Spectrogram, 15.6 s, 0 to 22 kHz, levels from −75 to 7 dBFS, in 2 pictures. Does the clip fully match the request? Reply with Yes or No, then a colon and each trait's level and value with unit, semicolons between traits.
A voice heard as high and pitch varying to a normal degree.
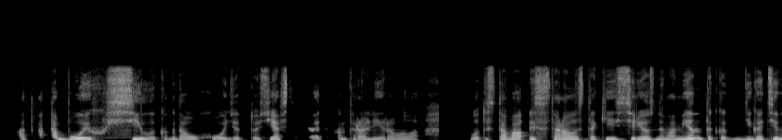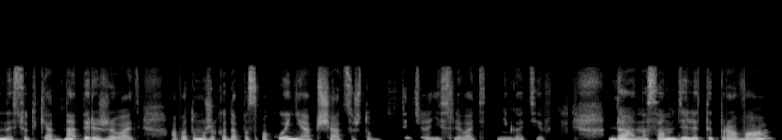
No: medium, 180 Hz; average, 3.9 semitones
